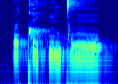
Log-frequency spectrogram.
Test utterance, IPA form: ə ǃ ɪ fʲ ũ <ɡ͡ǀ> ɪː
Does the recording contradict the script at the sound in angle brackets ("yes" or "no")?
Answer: no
